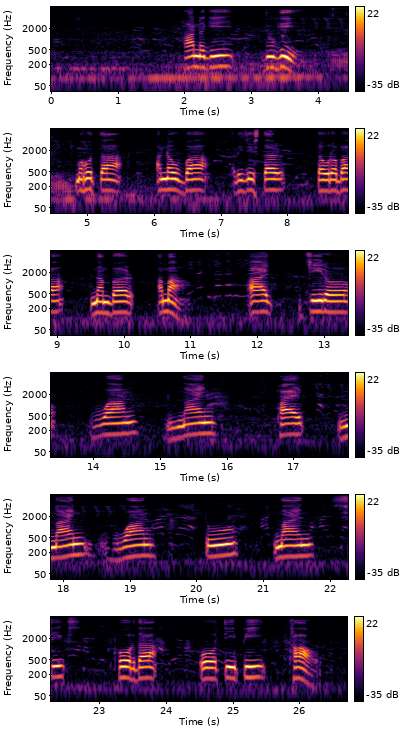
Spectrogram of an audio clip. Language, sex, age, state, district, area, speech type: Manipuri, male, 60+, Manipur, Kangpokpi, urban, read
